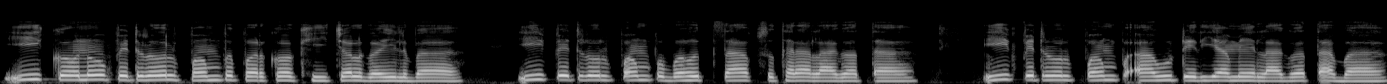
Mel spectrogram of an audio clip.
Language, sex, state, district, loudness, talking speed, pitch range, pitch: Bhojpuri, male, Uttar Pradesh, Gorakhpur, -20 LUFS, 105 wpm, 165-200 Hz, 185 Hz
